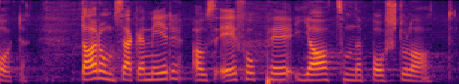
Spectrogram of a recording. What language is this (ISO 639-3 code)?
gsw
